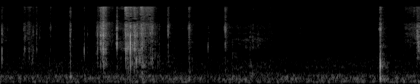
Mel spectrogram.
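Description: Foil booster-pack wrapper crinkling in the hands as trading cards are slid out and handled. The loudest rustle comes about a second in, and a sharp click comes near the end.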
